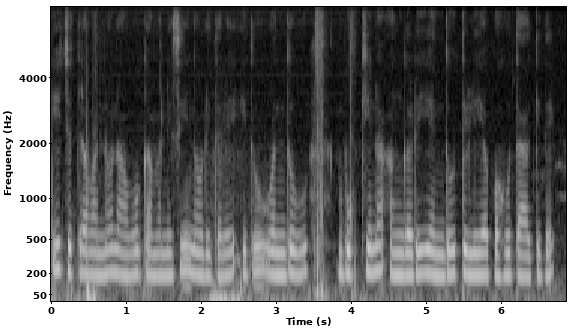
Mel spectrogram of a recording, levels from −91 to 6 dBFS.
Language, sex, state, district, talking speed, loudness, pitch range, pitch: Kannada, female, Karnataka, Bangalore, 85 wpm, -25 LUFS, 180-195 Hz, 185 Hz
